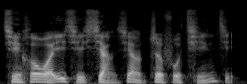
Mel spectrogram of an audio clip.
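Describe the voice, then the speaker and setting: A man interpreting a sermon phrase by phrase, matching the preacher's expressive delivery. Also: on the low side, moderate pace, no echo, clean studio sound.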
